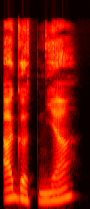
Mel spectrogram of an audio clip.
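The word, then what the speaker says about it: Hagåtña: La capitale de Guam, Agotnia, prononcé Agotia, n'est pas une ville comme les autres.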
